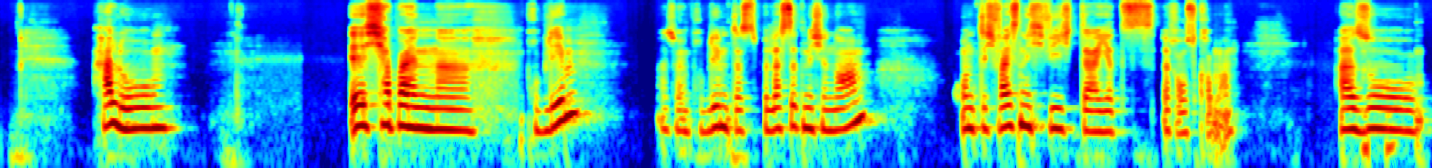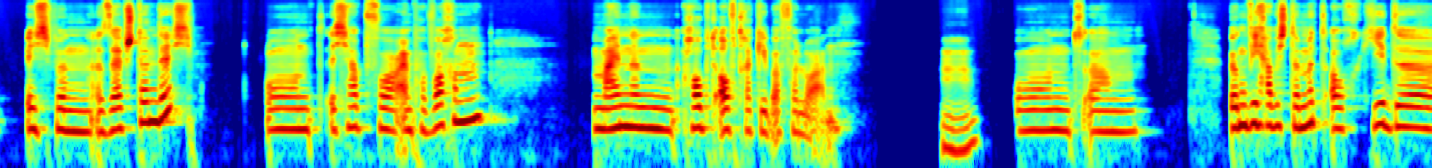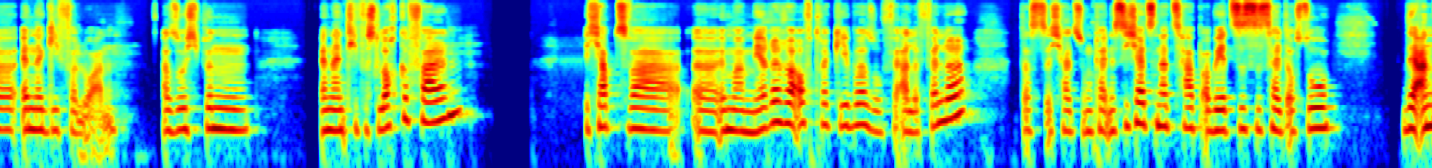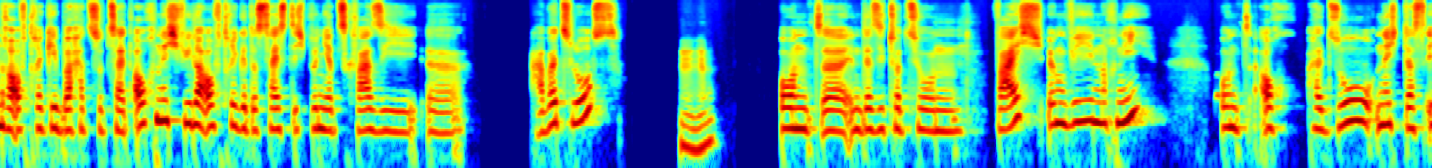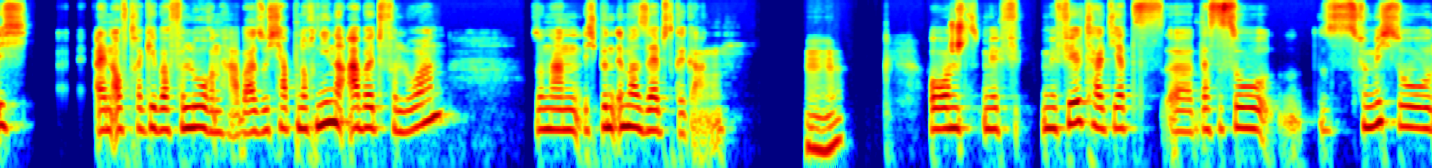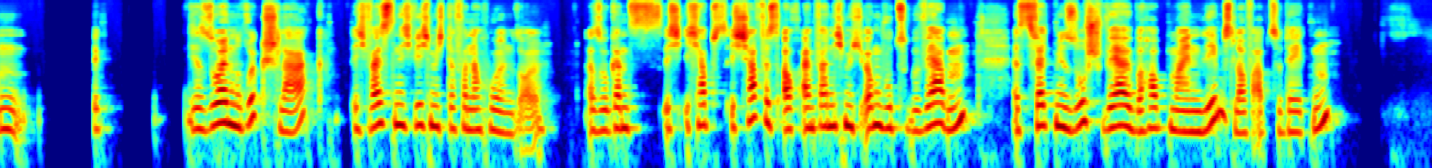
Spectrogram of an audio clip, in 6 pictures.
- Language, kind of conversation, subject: German, advice, Wie kann ich nach Rückschlägen schneller wieder aufstehen und weitermachen?
- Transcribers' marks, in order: none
